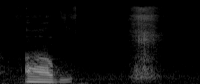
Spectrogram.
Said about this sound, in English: So sorry about that sniffle.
